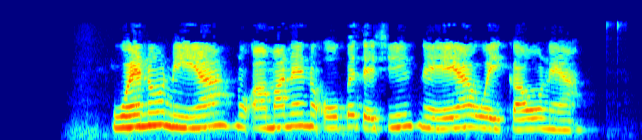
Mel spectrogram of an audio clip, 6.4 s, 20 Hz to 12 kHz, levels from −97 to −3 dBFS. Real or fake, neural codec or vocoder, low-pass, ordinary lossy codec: fake; codec, 16 kHz, 16 kbps, FunCodec, trained on Chinese and English, 50 frames a second; 7.2 kHz; MP3, 32 kbps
